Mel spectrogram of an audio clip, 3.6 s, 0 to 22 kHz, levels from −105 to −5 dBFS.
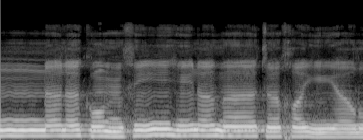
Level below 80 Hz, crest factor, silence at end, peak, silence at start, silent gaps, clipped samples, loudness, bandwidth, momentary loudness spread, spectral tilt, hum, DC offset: -62 dBFS; 10 dB; 0 s; -16 dBFS; 0 s; none; under 0.1%; -26 LUFS; 6.6 kHz; 4 LU; -9.5 dB/octave; none; under 0.1%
